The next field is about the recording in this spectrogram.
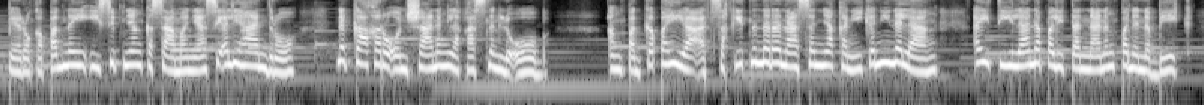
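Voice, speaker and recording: High-pitched woman narrating over music. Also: expressive, moderate pace. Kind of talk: scripted story narration. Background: soft music.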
